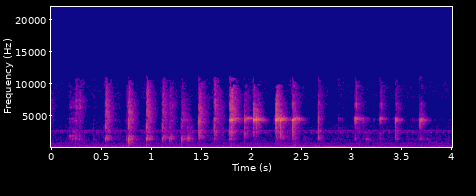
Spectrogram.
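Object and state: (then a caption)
Porcelain cup. A small, hollow, empty-looking white porcelain teacup with a silver patterned band is held in both hands and tapped and scratched with long red acrylic nails. About sixteen quick, bright clicks and light scratches ring briefly with a high, glassy tone, then fade almost at once in a quiet setting.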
